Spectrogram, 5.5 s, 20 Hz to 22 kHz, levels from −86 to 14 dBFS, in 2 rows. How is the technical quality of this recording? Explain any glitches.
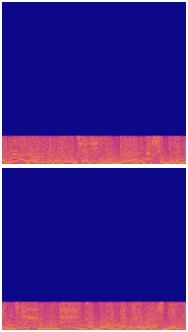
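The technical quality is poor: the speech comes through as harsh, overloaded distortion for its whole length, caused by companded audio read as linear.

Throughout the clip, A-law G.711 telephone bytes are being played as plain linear 8-bit samples, with no expansion back to a linear scale. Because A-law packs its sign and logarithmic level into each byte, every sign change throws the output across roughly half its range, so quiet and loud passages come out equally large and the waveform is badly misshapen. The result is very loud, buzzy distortion over the speech, with heavy noise filling the pauses. The underlying 8 kHz A-law coding itself still limits the band to below 4 kHz, but that telephone character is buried under the misread samples.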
